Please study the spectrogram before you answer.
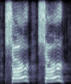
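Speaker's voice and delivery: high, insistent mock call; high-pitched mimicked hail; crazy stranger. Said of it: "a crazy person in his neighborhood".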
